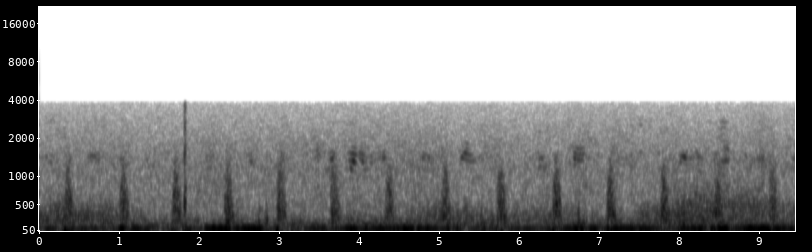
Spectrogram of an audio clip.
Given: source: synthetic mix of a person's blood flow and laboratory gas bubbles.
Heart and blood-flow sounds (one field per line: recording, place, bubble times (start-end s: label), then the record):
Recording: Doppler ultrasound of blood flow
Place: subclavian vein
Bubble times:
1.79-1.84 s: bubbles
From the record:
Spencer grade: 1 (occasional bubble signal discernible with the cardiac motion signal, with majority of cardiac periods free of bubbles)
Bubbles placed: anywhere in the cardiac cycle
